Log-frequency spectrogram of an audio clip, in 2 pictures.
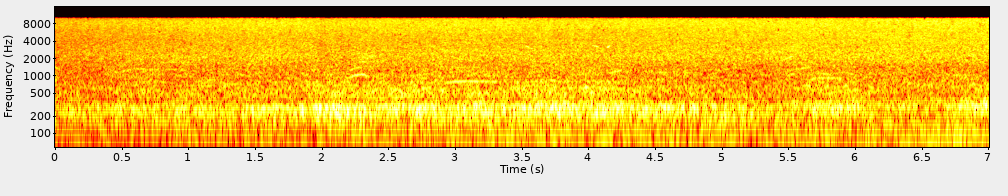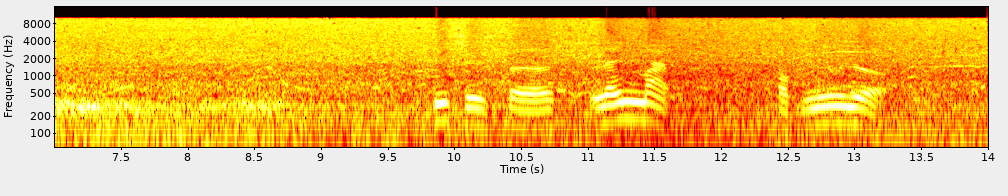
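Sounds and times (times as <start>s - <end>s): faint distant voices: 0.0s - 14.0s
fountain water splashing: 0.0s - 14.0s.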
